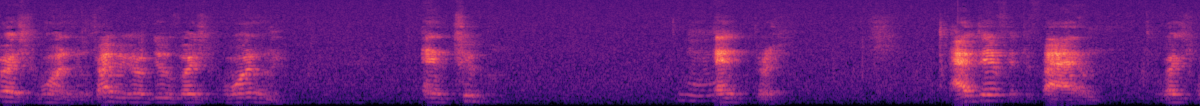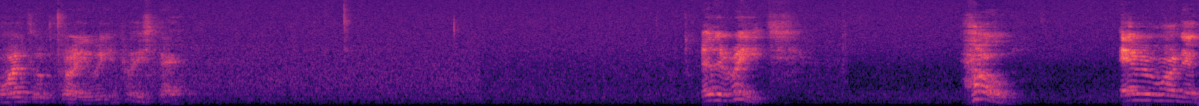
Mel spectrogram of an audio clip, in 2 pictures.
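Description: An elderly man preaches slowly into a microphone, with long pauses.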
